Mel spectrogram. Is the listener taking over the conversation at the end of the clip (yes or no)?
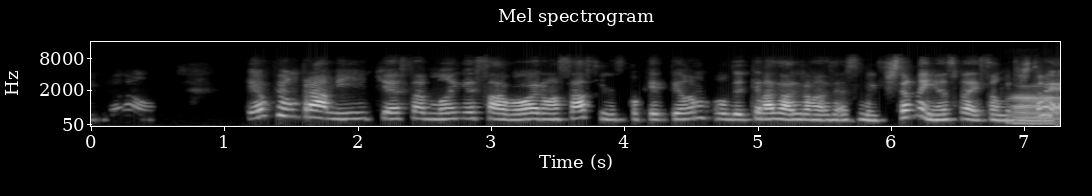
yes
